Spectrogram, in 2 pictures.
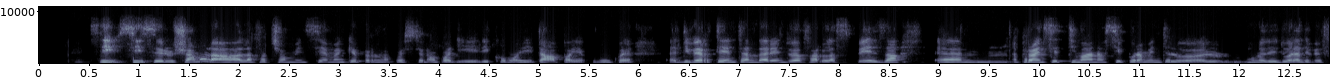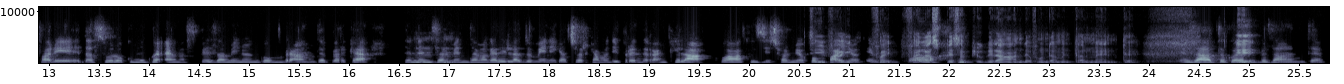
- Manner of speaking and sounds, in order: other background noise; chuckle
- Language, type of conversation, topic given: Italian, podcast, Come organizzi la spesa per ridurre sprechi e imballaggi?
